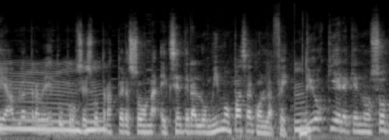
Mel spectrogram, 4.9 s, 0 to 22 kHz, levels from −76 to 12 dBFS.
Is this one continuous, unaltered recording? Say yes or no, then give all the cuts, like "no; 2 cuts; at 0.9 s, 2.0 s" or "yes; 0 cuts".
no; 1 cut; at 3.7 s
